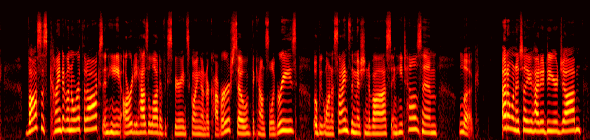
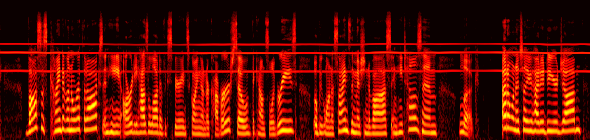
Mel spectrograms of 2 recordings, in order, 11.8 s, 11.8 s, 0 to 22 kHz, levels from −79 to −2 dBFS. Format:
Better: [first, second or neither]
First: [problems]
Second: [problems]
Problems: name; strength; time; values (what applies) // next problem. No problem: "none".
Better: first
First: none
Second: high-pitched whine; noticeable; throughout; 4.5 kHz, 15 dB below the speech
